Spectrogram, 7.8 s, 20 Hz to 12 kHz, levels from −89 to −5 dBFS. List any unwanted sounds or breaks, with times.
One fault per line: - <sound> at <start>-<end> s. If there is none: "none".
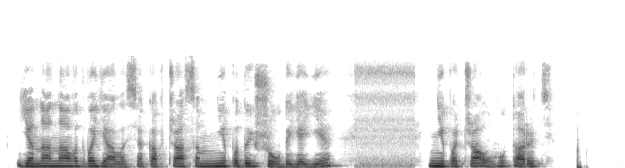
none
